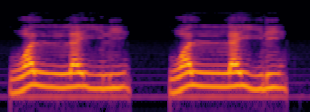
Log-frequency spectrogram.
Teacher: Le premier lemme a été fusionné dans le deuxième et le deuxième a pris une shedda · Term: idgham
